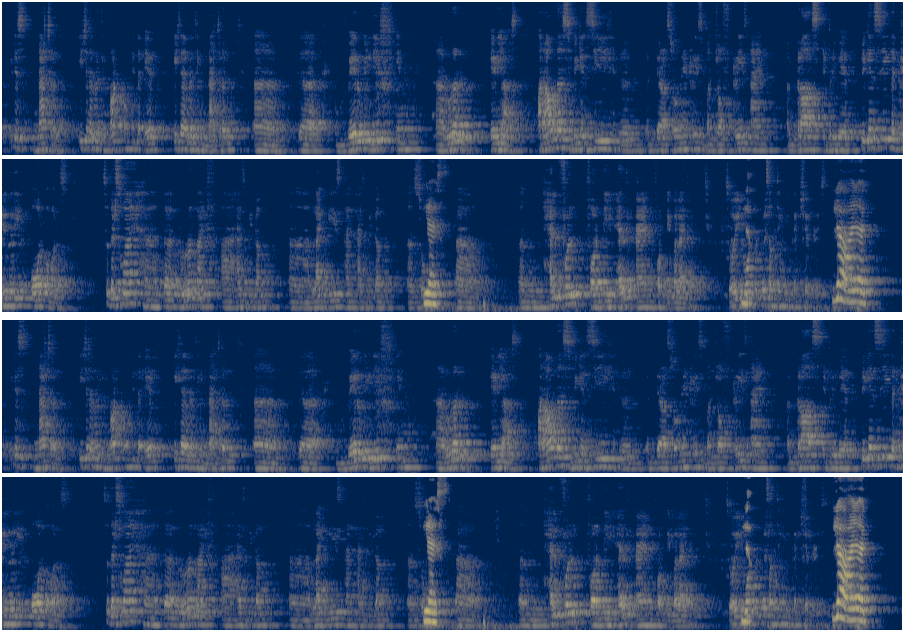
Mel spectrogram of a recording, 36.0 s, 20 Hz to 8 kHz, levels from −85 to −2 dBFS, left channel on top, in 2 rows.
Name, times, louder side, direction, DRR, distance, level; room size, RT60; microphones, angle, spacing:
voice 1, 0.1-1.1 1.5-3.0 3.4-4.6 5.0-5.6 5.9-8.3 8.6-9.4 9.8-10.3 10.7-15.3 15.7-19.3 20.0-23.4 23.7-25.7 26.1-26.6 27.1-27.6 28.3-34.5, equal, 80° left, 5.1 m, -42 dB
voice 2, 26.4-26.9 32.8-33.0 34.6-35.4, right 4 dB, 75° right, 0.7 m, -27 dB
16.5 x 10.5 x 7.8 m
head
